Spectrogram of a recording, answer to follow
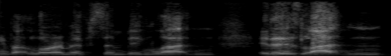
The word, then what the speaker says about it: Lorem Ipsum: If I pronounce this wrong, forgive me. Lorem Ipsum.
